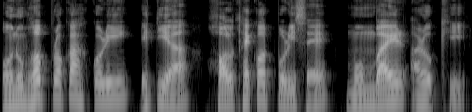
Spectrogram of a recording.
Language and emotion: Assamese, neutral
